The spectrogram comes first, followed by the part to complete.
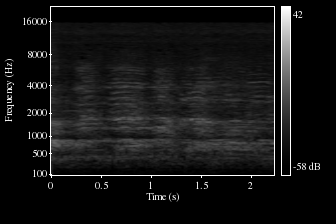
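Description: Faint crowd noise from an audience in a large hall, voices calling out and dying down to a low murmur.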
